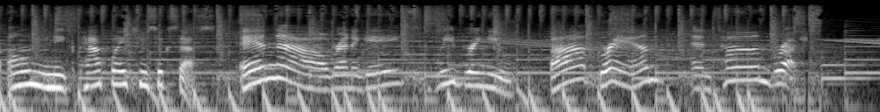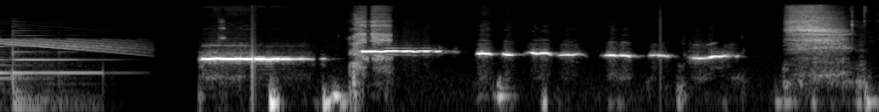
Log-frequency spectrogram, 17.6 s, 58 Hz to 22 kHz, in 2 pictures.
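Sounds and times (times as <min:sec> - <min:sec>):
speech: 0:00.1 - 0:08.2
person whistling a film theme melody: 0:10.8 - 0:16.3.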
